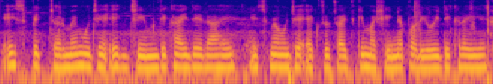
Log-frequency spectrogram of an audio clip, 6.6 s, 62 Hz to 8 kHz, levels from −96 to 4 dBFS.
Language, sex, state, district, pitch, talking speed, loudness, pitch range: Hindi, female, Uttar Pradesh, Budaun, 165 Hz, 180 wpm, -15 LUFS, 160-170 Hz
